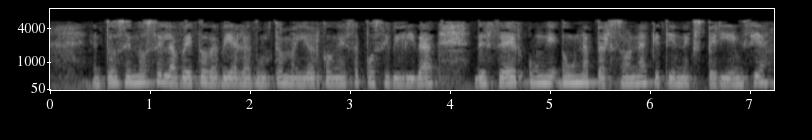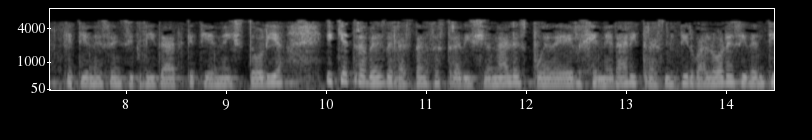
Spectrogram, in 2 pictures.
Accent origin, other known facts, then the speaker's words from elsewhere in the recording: Ecuador; como delegación ecuatoriana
